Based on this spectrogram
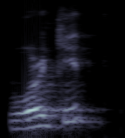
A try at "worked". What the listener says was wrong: Worked, okay? After the K sound, the T, with T, exactly. Worked, okay?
